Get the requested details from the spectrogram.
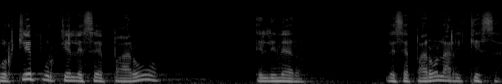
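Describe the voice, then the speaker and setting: A man talks at a fairly slow pace with long, frequent pauses and very even loudness. His pitch is fairly high, with ordinary variation. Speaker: preacher. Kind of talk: sermon.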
